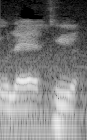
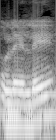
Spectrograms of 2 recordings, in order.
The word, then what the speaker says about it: Ulee Lheue: perbaikan Dengan ini kita perbaiki nama kampungnya menjadi uler seperti yang tertulis sesuai dengan ejaan yang benar tergelincir lidahnya karena licin tersebut Ulele mungkin karena familiar orang masyarakat juga secara umum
